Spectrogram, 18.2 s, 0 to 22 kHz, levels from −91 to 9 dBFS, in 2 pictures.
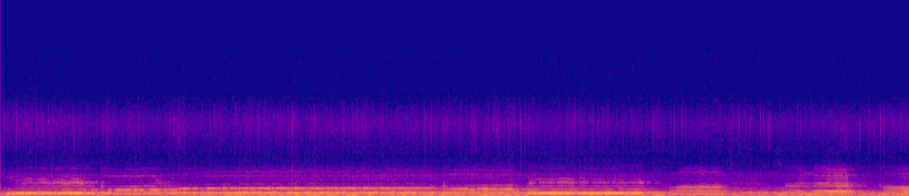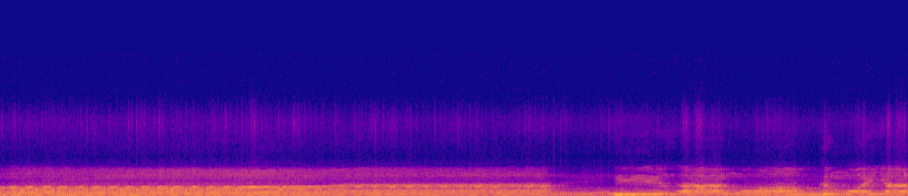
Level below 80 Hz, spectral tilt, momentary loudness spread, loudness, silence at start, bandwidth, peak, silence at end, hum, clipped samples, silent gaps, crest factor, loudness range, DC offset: -40 dBFS; -8.5 dB/octave; 9 LU; -23 LUFS; 0 s; 9.4 kHz; -8 dBFS; 0 s; none; under 0.1%; none; 14 dB; 3 LU; under 0.1%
